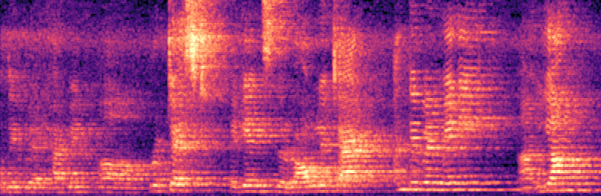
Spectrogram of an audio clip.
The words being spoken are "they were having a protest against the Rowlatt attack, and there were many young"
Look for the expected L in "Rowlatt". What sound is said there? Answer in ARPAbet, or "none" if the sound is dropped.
none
